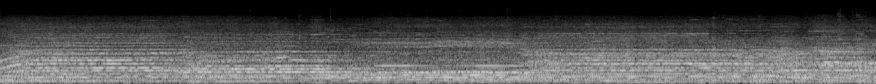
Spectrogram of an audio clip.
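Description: Choir singing with music, voices holding long sustained notes that shift slowly in pitch.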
